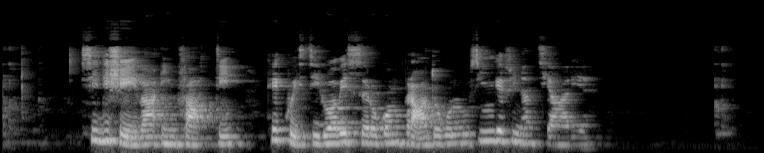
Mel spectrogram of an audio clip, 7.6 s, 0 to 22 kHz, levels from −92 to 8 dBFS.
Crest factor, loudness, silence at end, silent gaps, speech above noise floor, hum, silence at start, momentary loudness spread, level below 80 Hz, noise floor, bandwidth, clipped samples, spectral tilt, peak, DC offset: 22 dB; -22 LUFS; 1.75 s; none; 61 dB; none; 0.8 s; 12 LU; -70 dBFS; -84 dBFS; 9.4 kHz; under 0.1%; -3.5 dB/octave; -2 dBFS; under 0.1%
